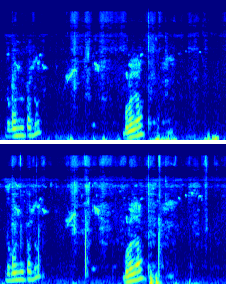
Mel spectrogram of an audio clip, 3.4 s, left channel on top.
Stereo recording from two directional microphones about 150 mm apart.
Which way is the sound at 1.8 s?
50° right (ahead or behind).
